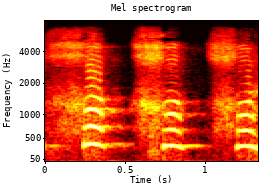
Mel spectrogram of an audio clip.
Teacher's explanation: خراش والی آواز یہ آنی چاہیے. اور جب آپ پریکٹس کر کر کے پڑھیں گے اس کو ان اے گو، تو پھر ایسا ہوگا کہ آپ ان اے گو اسموتھلی پڑھ بھی رہے ہوں گے اور پھر بھی خراش کی آواز آئے گی.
